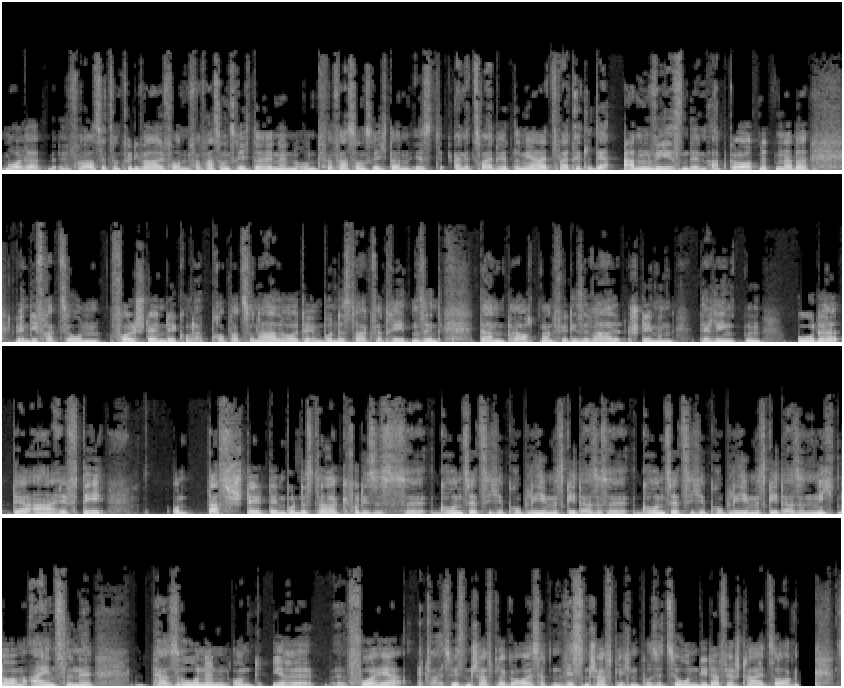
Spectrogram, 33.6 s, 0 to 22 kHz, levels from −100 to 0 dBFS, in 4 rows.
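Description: At 22.77 s a small blip jumps the sound back, and about 2 s replays until 24.79 s: a stream segment repeated, fetched or queued twice by the player.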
